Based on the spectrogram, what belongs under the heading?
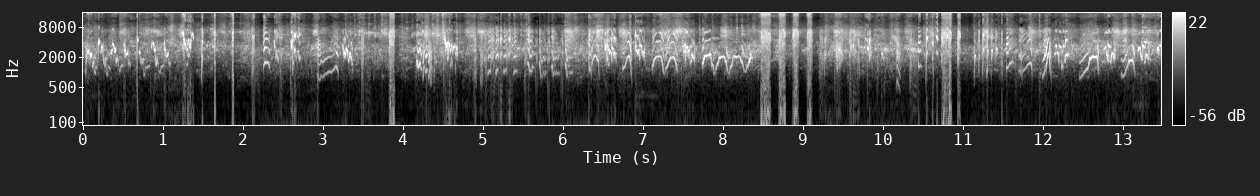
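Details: Budgerigars eating in natural Scandinavian light produce a long stretch of warbled chirps and curling squeaky notes, broken by bursts of sharp tapping or pecking clicks.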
